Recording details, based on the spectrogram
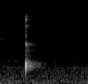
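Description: A single short, sharp hiccup from a baby in a quiet room; infant hiccups are usually harmless.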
